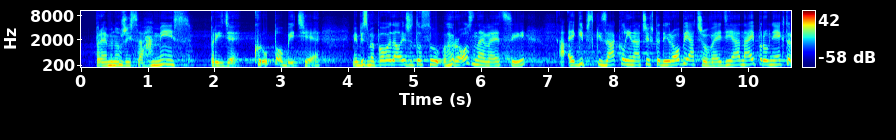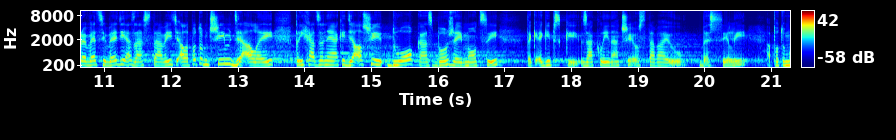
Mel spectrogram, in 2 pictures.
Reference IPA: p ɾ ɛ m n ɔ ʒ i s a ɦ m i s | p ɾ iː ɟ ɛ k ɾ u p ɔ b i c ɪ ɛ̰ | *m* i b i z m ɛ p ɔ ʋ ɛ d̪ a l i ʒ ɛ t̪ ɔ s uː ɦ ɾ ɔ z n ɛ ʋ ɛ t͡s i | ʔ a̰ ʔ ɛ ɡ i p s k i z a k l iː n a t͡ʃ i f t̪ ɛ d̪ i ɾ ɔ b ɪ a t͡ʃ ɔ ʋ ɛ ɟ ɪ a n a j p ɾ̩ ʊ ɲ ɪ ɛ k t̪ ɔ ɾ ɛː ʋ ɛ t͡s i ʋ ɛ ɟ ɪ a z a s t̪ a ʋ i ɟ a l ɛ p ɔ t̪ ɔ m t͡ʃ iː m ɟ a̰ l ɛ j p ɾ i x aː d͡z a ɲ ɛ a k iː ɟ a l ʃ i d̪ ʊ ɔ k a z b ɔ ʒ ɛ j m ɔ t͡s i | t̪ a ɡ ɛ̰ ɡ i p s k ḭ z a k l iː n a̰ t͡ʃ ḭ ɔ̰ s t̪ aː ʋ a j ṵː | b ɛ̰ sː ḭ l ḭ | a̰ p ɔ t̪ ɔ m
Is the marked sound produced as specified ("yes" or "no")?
yes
